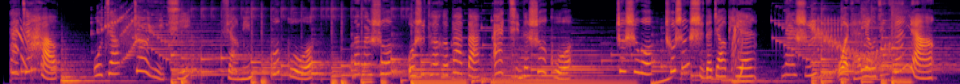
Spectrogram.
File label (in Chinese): 动画 童声 女童 可爱萌萌哒 自我介绍, 女国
